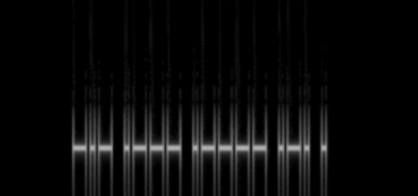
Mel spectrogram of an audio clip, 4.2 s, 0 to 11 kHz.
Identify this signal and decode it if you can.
Morse code, heard as a keyed tone, about 28 wpm, 700 Hz. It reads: KJ1RE
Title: Call Signs - 28wpm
